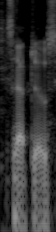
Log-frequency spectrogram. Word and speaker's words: Zapdos: someone was trying to obtain a is it Zapdos? Is that how you say it? Zapdos, yep.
